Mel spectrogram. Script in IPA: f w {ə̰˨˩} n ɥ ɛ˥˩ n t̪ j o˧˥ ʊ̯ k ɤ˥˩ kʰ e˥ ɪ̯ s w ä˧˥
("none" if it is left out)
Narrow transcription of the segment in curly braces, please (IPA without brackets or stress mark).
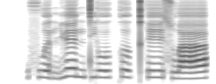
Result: ə̰˨˩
